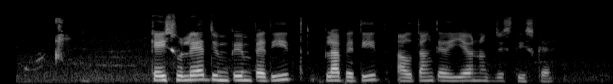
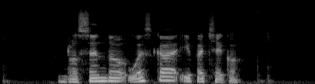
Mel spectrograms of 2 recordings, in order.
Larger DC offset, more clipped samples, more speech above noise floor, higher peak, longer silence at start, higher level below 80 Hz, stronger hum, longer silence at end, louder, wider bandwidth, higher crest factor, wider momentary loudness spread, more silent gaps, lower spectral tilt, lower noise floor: neither; neither; about the same, 37 dB vs 36 dB; first, -4 dBFS vs -12 dBFS; second, 0.35 s vs 0.6 s; second, -74 dBFS vs -60 dBFS; neither; about the same, 0.65 s vs 0.75 s; first, -24 LUFS vs -27 LUFS; second, 11 kHz vs 13 kHz; first, 22 dB vs 16 dB; first, 18 LU vs 12 LU; neither; second, -5 dB/octave vs -6.5 dB/octave; about the same, -62 dBFS vs -62 dBFS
